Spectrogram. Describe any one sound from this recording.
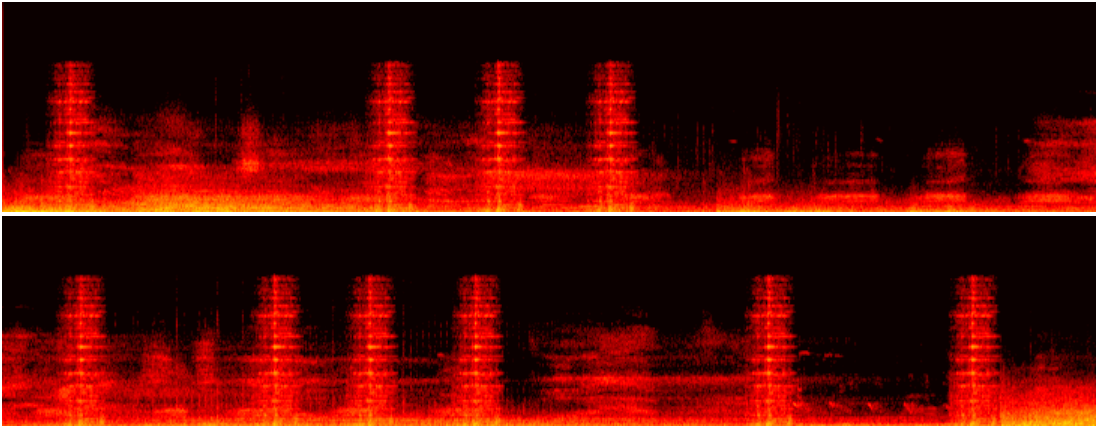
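Metal discs click and clunk as they turn into place.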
